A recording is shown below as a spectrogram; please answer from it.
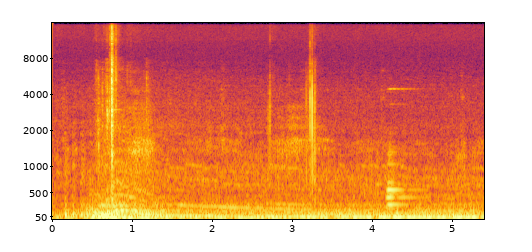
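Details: Porsche Panamera S returned from dealer recall unrepaired: deep, uneven loping, stumbling idle with misfiring; engine out of time from loose timing chain, long crank and rough running.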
